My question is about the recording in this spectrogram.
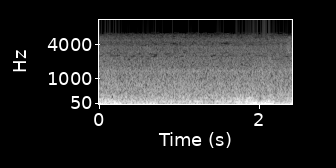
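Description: Covert surveillance intercept recording dominated by a loud, steady low rumble and hiss, with the conversation muffled and buried under the noise.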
